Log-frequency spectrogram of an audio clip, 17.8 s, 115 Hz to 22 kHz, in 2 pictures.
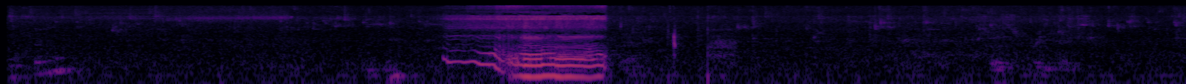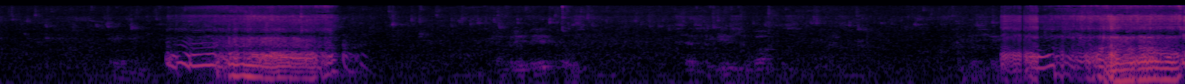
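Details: Loud, rough snoring from a sleeping pug in a comfy position, about 9 snores per minute with quiet breathing between; snoring.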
